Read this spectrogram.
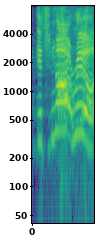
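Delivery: high, loud, slow scream. Retold or imitated. Father screaming to his daughter, high slow shout. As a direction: shout it so she believes. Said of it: "I screamed".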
